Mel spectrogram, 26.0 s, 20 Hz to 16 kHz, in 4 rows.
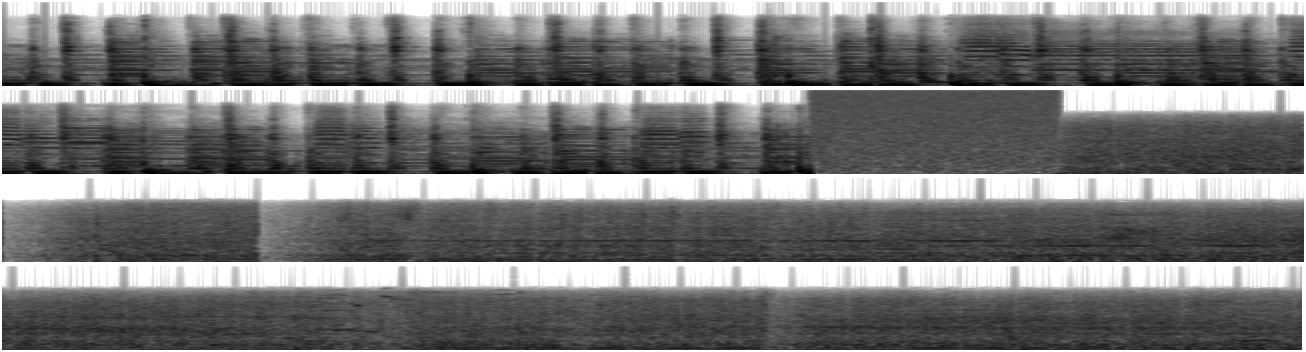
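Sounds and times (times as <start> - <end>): faint high whine: 10.6 - 11.8
tv static hiss: 10.6 - 11.8
traffic rumble: 10.6 - 26.0.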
